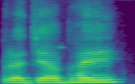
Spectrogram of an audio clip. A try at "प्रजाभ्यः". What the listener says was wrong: आधा भ है ना, आधा भ है ना, भय नहीं, भ्यः, प्रजाभ्यः।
